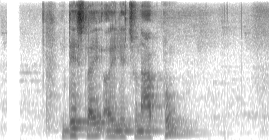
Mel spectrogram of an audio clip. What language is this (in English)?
Nepali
